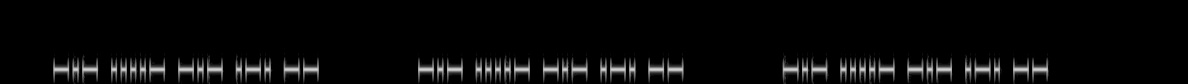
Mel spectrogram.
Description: Morse code, heard as a keyed tone, about 25 wpm, 700 Hz. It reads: K4KRM K4KRM K4KRM
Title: USA Call Signs - 5 Characters - Repeated 3x - 25wpm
